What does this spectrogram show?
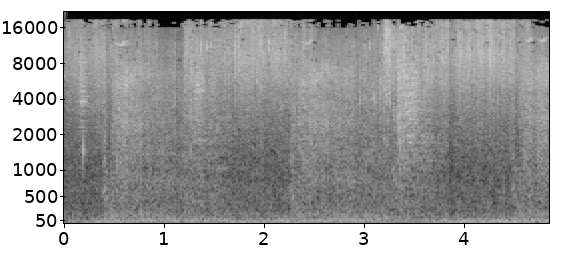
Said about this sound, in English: I'll only shoot one fireball at a time from now on.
